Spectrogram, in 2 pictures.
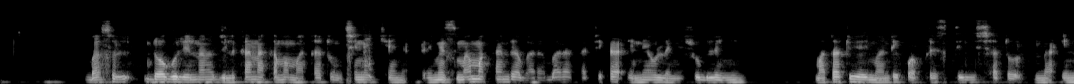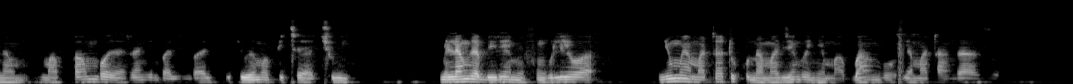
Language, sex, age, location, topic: Swahili, male, 25-35, Nairobi, government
